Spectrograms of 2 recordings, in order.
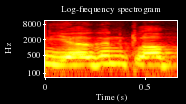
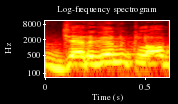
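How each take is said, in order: First: The first name begins with a Y sound. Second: The first name begins with a J sound. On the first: This is how the name is actually pronounced. "प्रोनाउंस करते हैं" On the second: This is how the name is written. "लिखा जाता है"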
